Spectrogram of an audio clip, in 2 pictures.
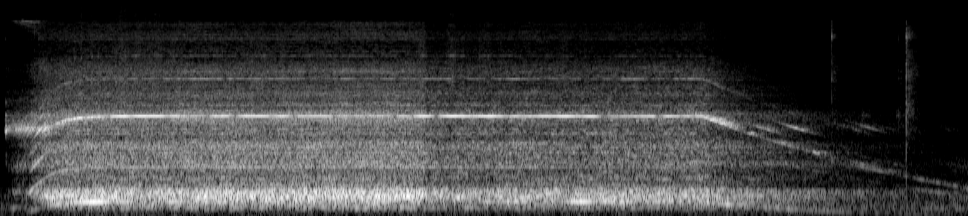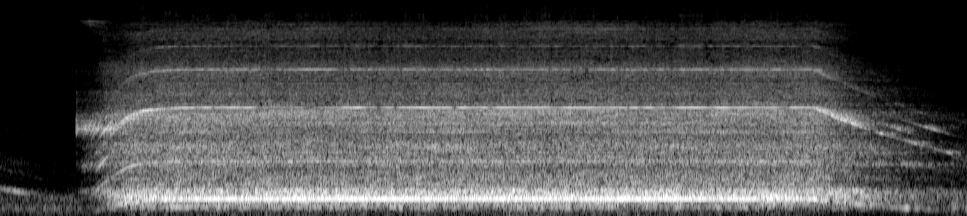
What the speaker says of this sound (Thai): เห็นได้ว่ามันค่อนข้างแรงแล้วก็ เสียงดัง เท่ากับโบเวอร์ที่เป็นตัว ไฟฟ้าปกติเลยนะครับ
